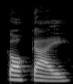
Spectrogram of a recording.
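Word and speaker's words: ก ไก่: The sound of gokai as the initial consonant of a syllable is g. It is very similar to a hard G or an unaspirated K.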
